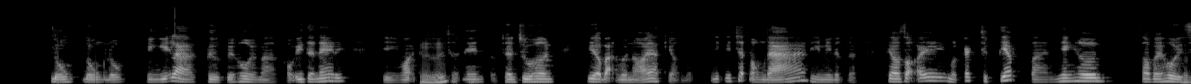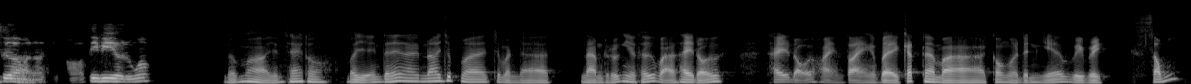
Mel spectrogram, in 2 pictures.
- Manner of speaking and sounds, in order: tapping; distorted speech
- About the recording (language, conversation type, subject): Vietnamese, unstructured, Bạn nghĩ gì về vai trò của các phát minh khoa học trong đời sống hằng ngày?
